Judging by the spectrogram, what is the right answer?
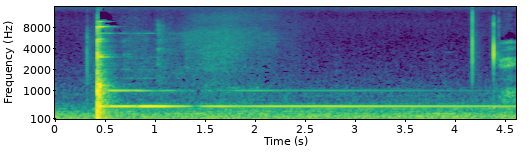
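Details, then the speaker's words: Simulated Weber hearing test in a relaxation-focused, non-realistic medical role-play: a struck tuning fork placed on the forehead rings as a steady, slowly fading pure tone. "So I'm just going to start by placing this on your forehead."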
